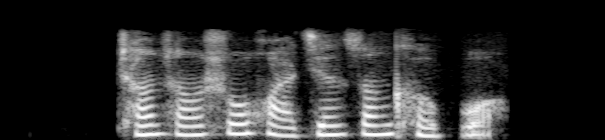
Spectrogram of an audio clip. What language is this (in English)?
Chinese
